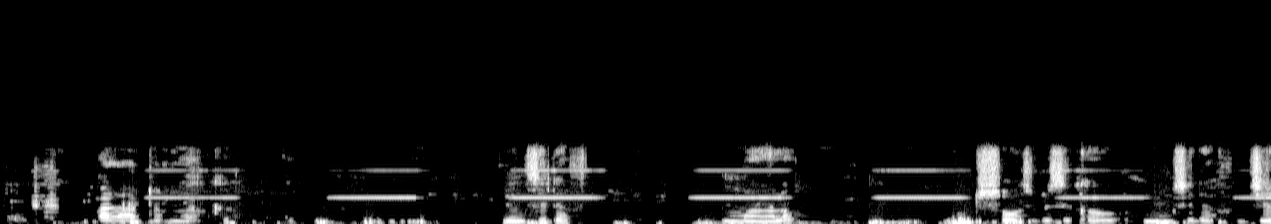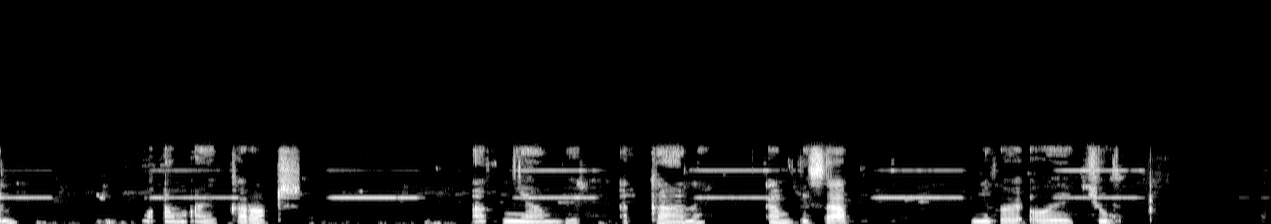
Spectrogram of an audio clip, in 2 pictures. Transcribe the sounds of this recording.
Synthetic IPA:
pɐlaːtumɡakːə | nuŋsidɛf | maːlo | sɔːsbəsikɐw | nuŋsidɛfɟən | mɐʔɐmʔɐ̰jkɐɾɔt | ʔɐk̚ɲambiɐkːaːnɛ | ʔɐmbisap̚ | ɲikɔjʔɔjɛcu

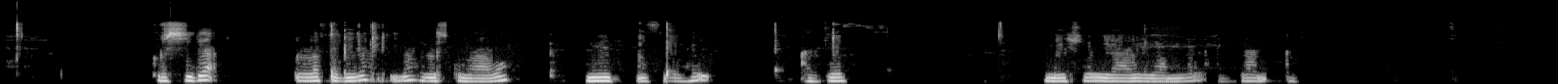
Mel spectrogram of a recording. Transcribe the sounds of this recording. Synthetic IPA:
kʰʊrʃɪɣɐ | lɐfʊβɪjɔijɔlɐɪskʰʊlaːwɔ | miːd̪̚iːslɐɦɛj | ʕɐɡɛːs | mɛːʃɔːjaːlɛwaːmɛːlʕad̪aːnɐ

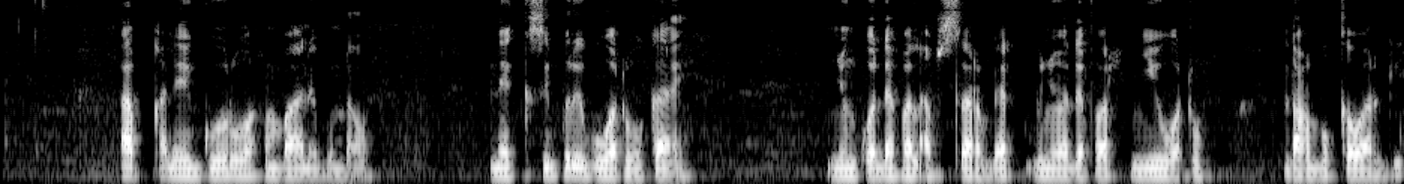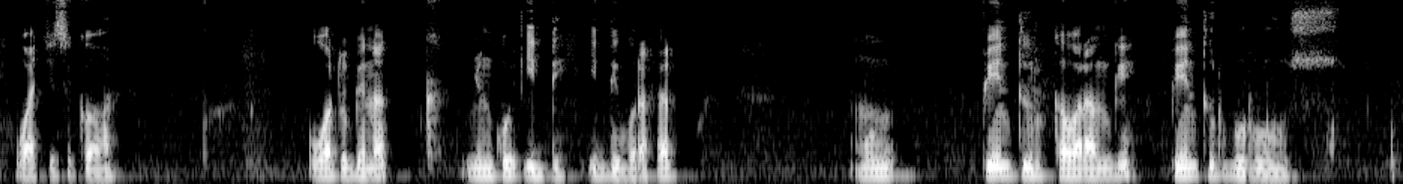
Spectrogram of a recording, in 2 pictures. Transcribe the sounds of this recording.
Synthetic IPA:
ʔɐb̚xalɛɡɔːɾwɐxmbaːnɛbunda̰w | nɛkːə̥sibəɾebuwɐtuɔkaːj | ɲuŋkɔdɛfalʔɐ̰bsaɾbɛt̚buɲɔːdɛfalɲiːwatu | ndɐxbukawaɾɡiwʔacːisikɔam | watubinɐk | ɲuŋkɔʔidːiidːibuɾʔɛfɛt̚ | mu | peːntuɾkɐwaɾamɡi | pentuɾbuɾuːs

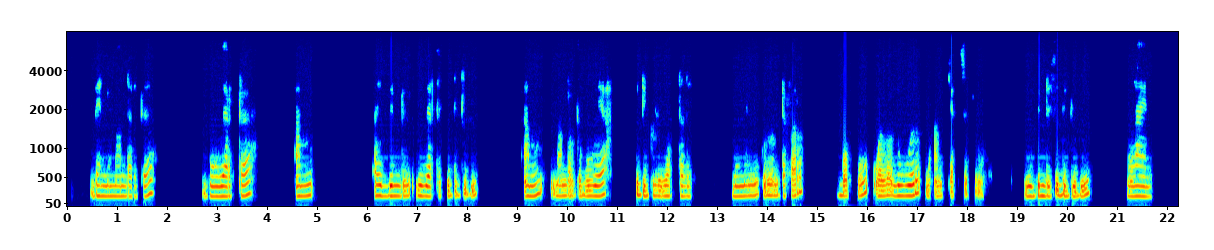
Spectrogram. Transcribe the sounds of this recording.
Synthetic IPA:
bɛnːəmandɐlɡɐ | buwɛrtɐ | ʔɐm | ʔɐjbindujiwɛrtɐkidiɡːubi | ʔɐmːandɐ̰lɡɐbuwɛːx | kidiɡːuliwɛrtɐli | muminːikudɔːndɐfɐ̰r | bɔpːuwʔɐ̰lɐ̰luwəɾmuʔɐ̰mcɛt̚sḭtṵ | mubindusidiɡːəbi | lajn

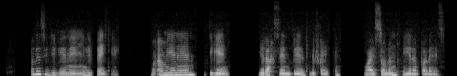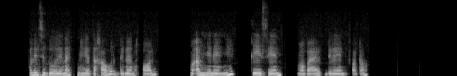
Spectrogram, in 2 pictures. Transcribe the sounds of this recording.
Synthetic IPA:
pɐlisiɟuɡɛːnɛɲuŋɡifɛtːɛ̰ | mɐʔɐmjɛnɛːnɟiɡɛːn | jiɾɐxsɛːnbɛːllifɛtːɛ | waːjɛsɔlunjiɾɛpːɐlɛːs | pɐlis̬iɡɔːɾinɐk̚ɲuŋɡitɐxɐwdilɛːnxɔːl | mɐʔɐmɲɛnɛːnɲi | tɛːsɛːn | mɔbajldilɛːnfɐtɔ

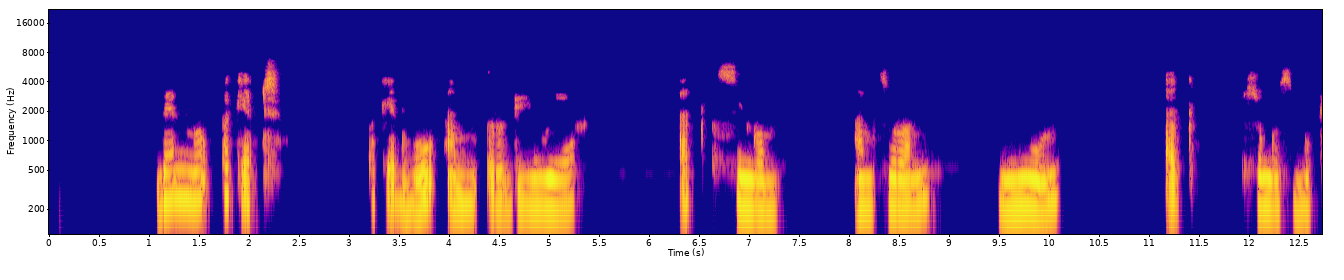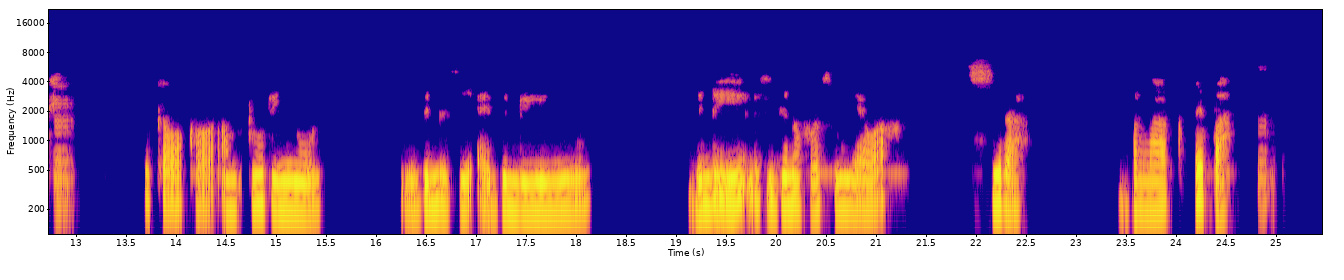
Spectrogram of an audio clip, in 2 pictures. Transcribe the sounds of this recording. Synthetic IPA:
bɛnːupakɛt | pakɛ̰tbuʔamɾdjuwɛɾ | ʔa̰ksiŋɡɔm | ʔamsiɾɔn | ɲuːl | ʔa̰k | suŋɡusbukʰːi | sikawa̰ka̰w̰ʔa̰mtuːtiɲuːl | nṵbindusḭʔa̰jbindujiɲuːl | bindṵjilusiɡənafɔsiɲɡɛ̰wa̰x | siɾa | balakpɛta

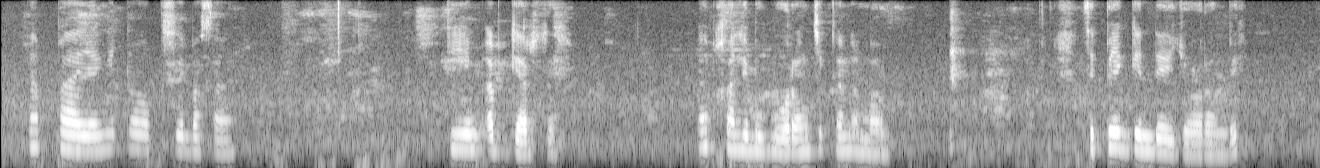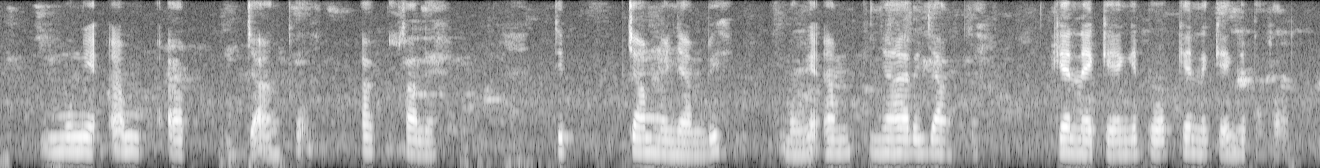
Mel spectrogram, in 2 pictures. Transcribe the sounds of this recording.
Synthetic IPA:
ɐpːajɐŋitɔːksɛbɐsaŋ | tiːmɐp̚ɡɛrtɛ | nɐpxɐlibubɔːɾɐŋcikɐnɐmɐm | sipɛɡəndɛɟɔːɾɐmbi | muŋiɐ̰mɐp̚ | ɟa̰ŋkʰɐ̰ | ɐk̚xalɛ | ti | camːuɲambi | muŋḭʔɐmɲaɾiɟaŋkɐ | kɛnːɛkɛŋitɔːkɛnːɛkɛŋitɔxɔl

